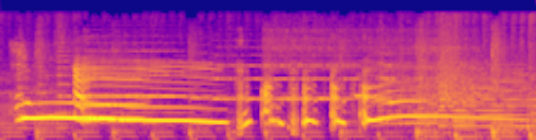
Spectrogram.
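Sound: dog howling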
